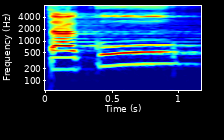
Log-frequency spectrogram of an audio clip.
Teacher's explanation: Tandanya ada alif, sebelumnya harokah fathah. Taku, ku juga dibaca panjang 2 harokah. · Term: mad tabi'i zahiri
